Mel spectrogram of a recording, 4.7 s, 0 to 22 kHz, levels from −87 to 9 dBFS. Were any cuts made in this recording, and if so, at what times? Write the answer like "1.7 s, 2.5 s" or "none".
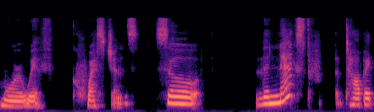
1.8 s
